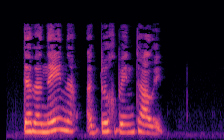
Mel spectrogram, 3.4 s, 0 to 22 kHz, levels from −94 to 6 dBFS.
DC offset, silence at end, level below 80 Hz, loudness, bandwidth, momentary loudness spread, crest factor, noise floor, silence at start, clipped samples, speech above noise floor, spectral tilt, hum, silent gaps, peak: under 0.1%; 0.95 s; -74 dBFS; -21 LUFS; 11 kHz; 10 LU; 18 dB; -65 dBFS; 0.35 s; under 0.1%; 45 dB; -3.5 dB/octave; none; none; -4 dBFS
